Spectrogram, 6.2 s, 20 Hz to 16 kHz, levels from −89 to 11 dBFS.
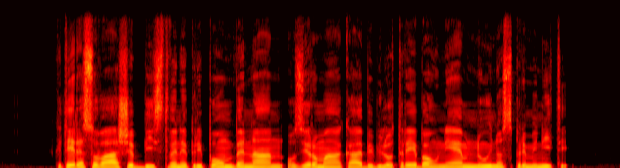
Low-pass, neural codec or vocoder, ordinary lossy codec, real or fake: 14.4 kHz; none; none; real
